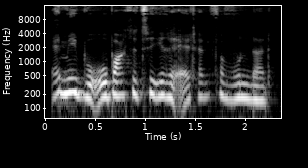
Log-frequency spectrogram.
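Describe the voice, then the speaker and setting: A woman's voice: on the low side, normal speed, warm tone, husky. Woman reading a children's story. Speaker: narrator.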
